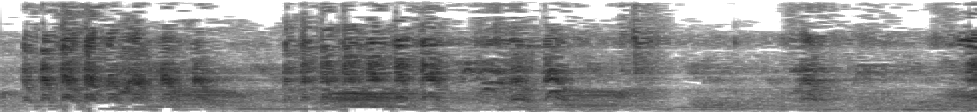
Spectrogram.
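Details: Rapid, scratchy chirping from a female house sparrow, bursts of quick notes running together in two main spells, then fading into a few scattered chirps.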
